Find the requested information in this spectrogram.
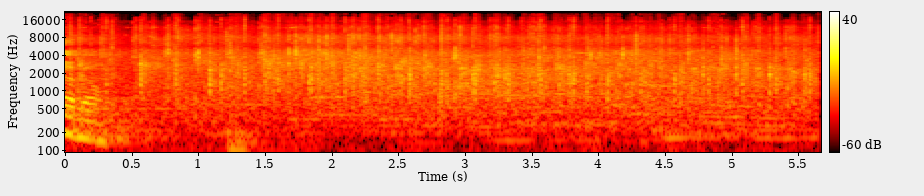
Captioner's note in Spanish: aplausos de la audiencia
